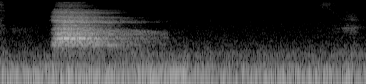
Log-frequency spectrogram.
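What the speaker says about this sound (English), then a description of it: "And then exhale through the mouth." A single deep breath exhaled through the mouth during a short guided meditation, one soft breathy rush near the start that fades out, followed by quiet room tone.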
